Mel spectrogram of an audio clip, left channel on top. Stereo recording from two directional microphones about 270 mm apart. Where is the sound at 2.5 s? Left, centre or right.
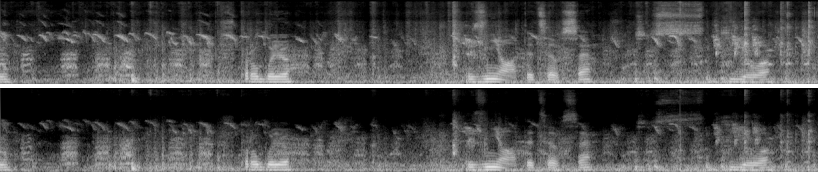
Left.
